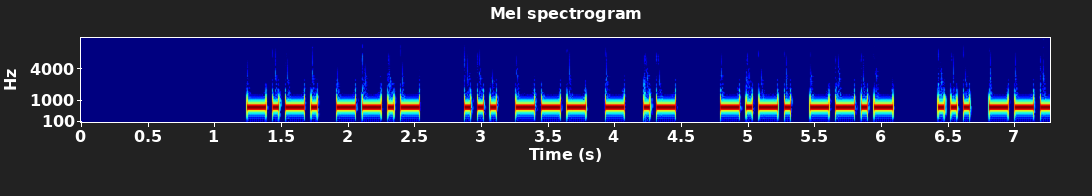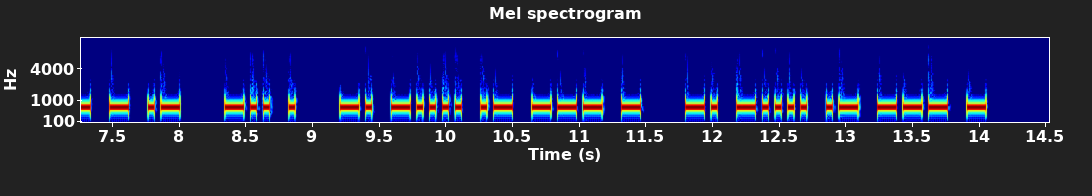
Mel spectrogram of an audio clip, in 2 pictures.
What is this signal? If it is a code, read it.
Morse code, heard as a keyed tone, about 25 wpm, 700 Hz. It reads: CQ SOTA CQ SOTA DE N6AOT N6AOT
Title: SOTA QSO Practice 25wpm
